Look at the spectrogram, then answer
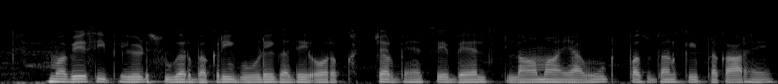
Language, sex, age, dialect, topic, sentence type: Hindi, male, 18-24, Kanauji Braj Bhasha, agriculture, statement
